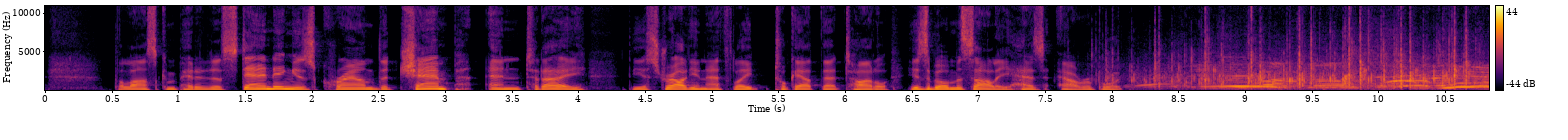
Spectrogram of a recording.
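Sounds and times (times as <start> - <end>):
speech: 0.5 - 8.5
crowd cheering for the last runner of an ultramarathon: 7.8 - 10.8.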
